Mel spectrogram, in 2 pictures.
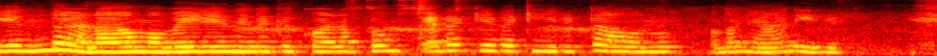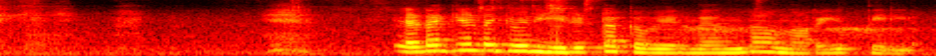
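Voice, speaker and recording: A woman's voice: high voice, normal speed, pauses often, darkish tone, a little hiss or hum, poor audio. A woman beauty vlogger chatting casually at home through a skincare tutorial, repeating herself and constantly checking in with viewers. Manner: chatty, repetitive, often adds tag questions to viewers.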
